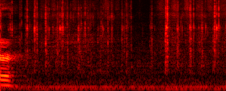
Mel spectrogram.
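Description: Faint scattered clicks of poker chips shifting against each other and against the cardboard dividers of a Paulson chip box as a hand pushes on the stacks, with more clicks near the end; the chips can move because the box is a loose fit. A steady low hum runs underneath.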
